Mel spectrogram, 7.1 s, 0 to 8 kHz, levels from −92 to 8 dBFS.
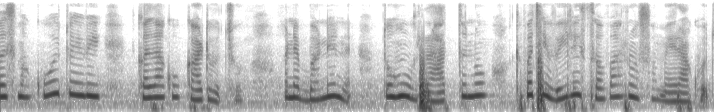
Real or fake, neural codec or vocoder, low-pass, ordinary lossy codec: real; none; 7.2 kHz; none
